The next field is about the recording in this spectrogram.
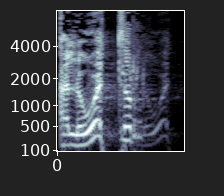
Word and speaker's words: الوتر: الوتر تنطق بالكسر وتنطق بالفتح كما في القران الكريم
